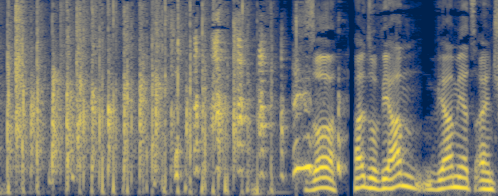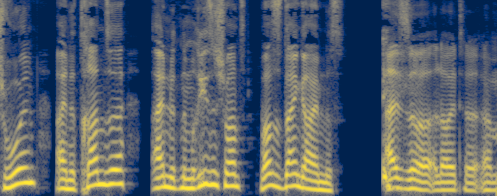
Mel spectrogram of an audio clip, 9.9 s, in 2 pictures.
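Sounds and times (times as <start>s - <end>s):
crowd applause: 0.0s - 3.0s
laughter: 1.7s - 3.5s
speech: 3.1s - 9.9s.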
